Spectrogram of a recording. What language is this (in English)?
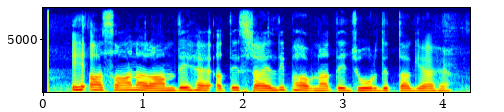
Punjabi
